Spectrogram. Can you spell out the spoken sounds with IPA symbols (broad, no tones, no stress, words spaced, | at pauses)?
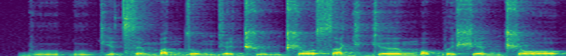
buːɓu kʲɛd͡zɛmando ŋɡɛd͡ʒund͡ʒɔ saɡʲəɡʲəː mɒbə ʃɛnd͡ʒɔ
